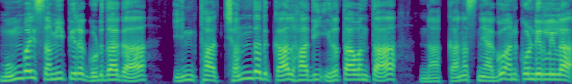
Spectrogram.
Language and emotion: Kannada, surprised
